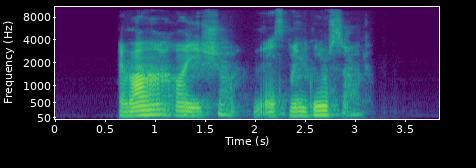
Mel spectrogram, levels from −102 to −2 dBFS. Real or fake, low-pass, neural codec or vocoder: fake; 9.9 kHz; autoencoder, 22.05 kHz, a latent of 192 numbers a frame, VITS, trained on one speaker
